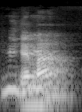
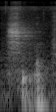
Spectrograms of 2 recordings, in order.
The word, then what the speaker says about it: Siema: Shema? Siema.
